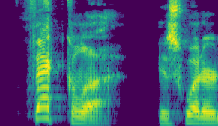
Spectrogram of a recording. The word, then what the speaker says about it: Thekla: It's I thought it I was hearing Techla. It's Theckla. Thekela is what her name is. T H E K L A. Thekela.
